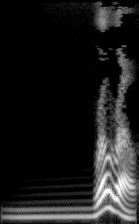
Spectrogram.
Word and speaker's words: Roero: RORO Italian pronunciation ro ro P Monte's ro a re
